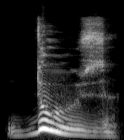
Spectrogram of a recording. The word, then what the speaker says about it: douze: So the first is the number - "douze" (twelve). So then followed by [z]; so this [z] here is the voiced - S.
